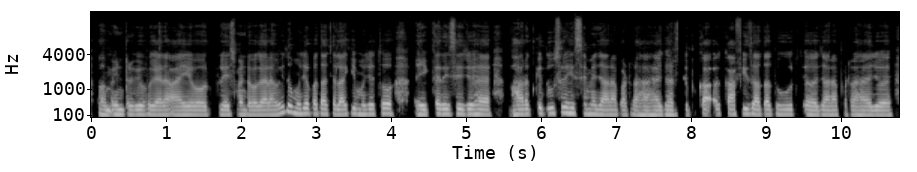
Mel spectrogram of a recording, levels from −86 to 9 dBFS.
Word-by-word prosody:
अम 115 0 +1
interview 120 0 +1
वगैरह 115 -1 +1
आए 110 +1 0
और 115 0 +1
प्लेसमेंट 120 -1 -1
वगैरह 115 +1 +1
हुई 130 +6 -1
तो 180 - +3
मुझे 140 -1 +2
पता 135 -1 +2
चला 125 0 +1
कि, 135 +2 -2
मुझे 130 0 0
तो 140 -1 +4 0.3
एक 120 -1 +2
तरह 130 -1 +4
से 130 - +2
जो 130 - +5
है 125 -1 +3 0.3
भारत 125 +1 +2
के - - +2
दूसरे 145 +3 0
हिस्से 140 -2 0
में 130 -1 0
जाना 115 -1 +1
पड़ 115 - -3
रहा 110 -2 0
है 115 0 0
घर 115 0 +1
से 120 +1 -10 0.2
क - - +6
अ 130 - -1
काफ़ी 130 +1 +1
ज़्यादा 125 -2 +2
दूर 120 -1 -1
जाना 115 0 +1
पड़ - - -10
रहा 110 0 0
है 110 - +1
जो 110 0 +2
है। - - 0
120 Hz, 235 wpm, -23 LUFS, 115-130 Hz, 0.3 s, क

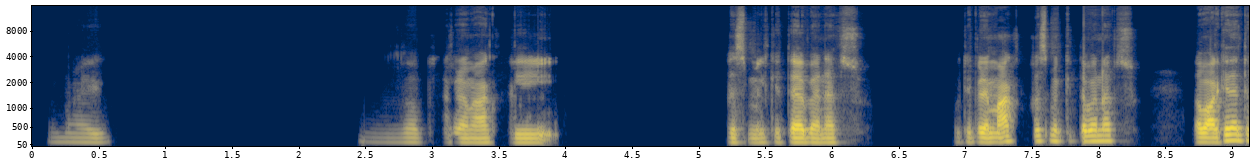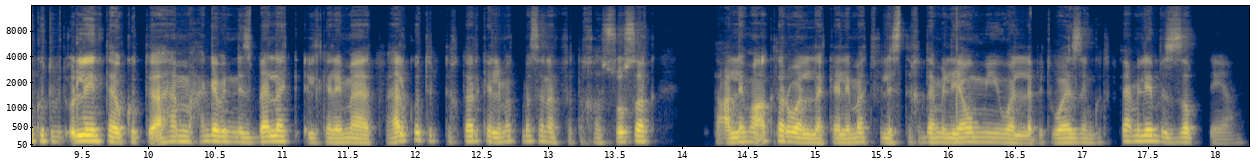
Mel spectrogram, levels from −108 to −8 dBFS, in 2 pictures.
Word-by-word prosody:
أيوه. 115 -1 -15 1.9
بالضبط، 115 -1 -16
تفرِق 115 0 -7
معاك 110 0 0 0.2
في 110 - -4 0.2
ال - - -9 1.3
قسم 110 -1 -6
الكتابة 110 0 +3
نفسه، 110 0 -4 0.7
وتفرِق 120 -1 +1
معاك 120 +4 +5
في - - -33
قسم 145 0 -3
الكتابة 135 +1 +1
نفسه. 145 0 -2 0.4
طب، 120 - +5
على 115 0 +9
كده 160 +1 +8
أنت 155 -1 0
كنت 145 -2 -6
بتقول 130 - +3
لي 150 - +11
أنت 145 -2 +3
كنت 125 +1 0
أهم 130 +2 +1
حاجة 140 +3 +2
بالنسبة 125 -2 +1
لك 135 -2 0
الكلمات، 110 -2 -2
فهل 120 +4 +1
كنت 180 -5 -5
بتختار 135 -1 -5
كلمات 135 0 -5
مثلًا 135 -3 -7
في 110 -1 -21
تخصصك 125 +3 -3 0.4
تتعلمها 125 +1 0
أكتر؟ 140 -3 0
والّا 110 -4 +3
كلمات 110 +4 -4
في 115 - -32
الاستخدام 115 +2 -5
اليومي 120 +1 -1
والّا 105 -4 -2
بتوازن؟ 110 +1 -3
كنت 110 +1 -23
بتعمل 140 +3 -4
إيه 145 - +5
بالضبط 120 -3 -5
يعني؟ 90 -1 -18
120 Hz, 165 wpm, -23 LUFS, 110-135 Hz, 1.9 s, لي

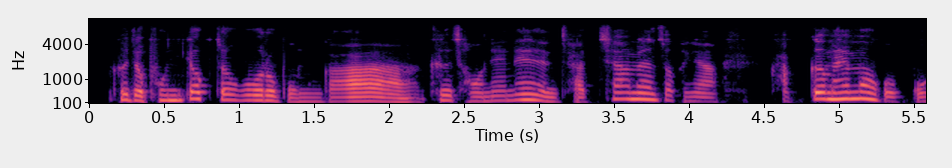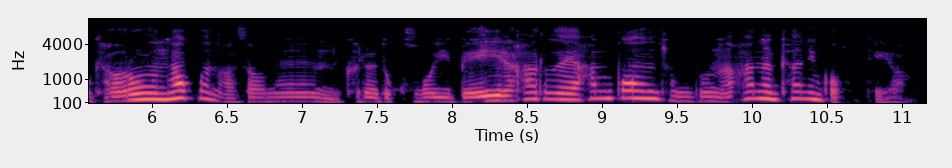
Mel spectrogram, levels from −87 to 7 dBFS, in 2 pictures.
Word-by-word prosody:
그죠. 200 -4 +2
본격적으로 200 -1 0
뭔가 155 -1 +1
그전에는 185 -1 -3
자취하면서 235 - -1
그냥 165 -3 -9 0.3
가끔 250 -1 +2
해 250 - +7
먹었고 165 - +1
결혼하고 235 - +3
나서는 155 - -12
그래도 150 -2 -9
거의 155 +2 -10
매일 180 +5 +3
하루에 240 +1 -2
1 265 +5 -3
번 280 -2 +3
정도는 170 -5 -11
하는 260 -1 0
편인 255 -3 -3
거 - - -7
같아요. - - -20
190 Hz, 295 characters per minute, -27 LUFS, 160-240 Hz, 0.3 s, 해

